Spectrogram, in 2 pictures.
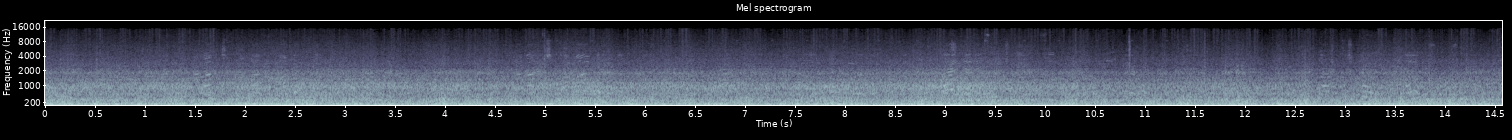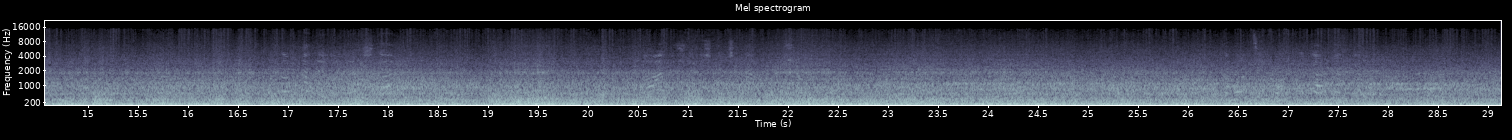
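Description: A car drives steadily along a highway, with a constant low road and engine rumble from inside.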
